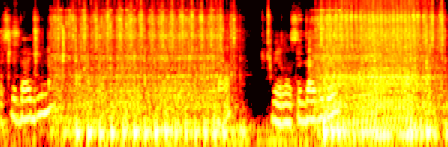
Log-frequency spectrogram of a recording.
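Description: A sewing machine stitches with a rapid, steady whirring hum.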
